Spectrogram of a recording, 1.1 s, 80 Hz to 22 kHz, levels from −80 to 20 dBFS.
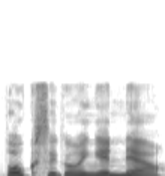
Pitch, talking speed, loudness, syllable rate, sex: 250 Hz, 270 wpm, -16 LUFS, 5.6 syllables/s, female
